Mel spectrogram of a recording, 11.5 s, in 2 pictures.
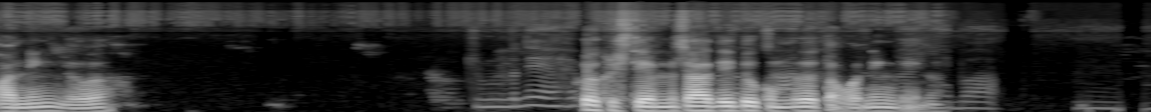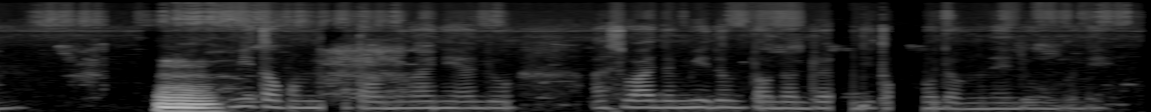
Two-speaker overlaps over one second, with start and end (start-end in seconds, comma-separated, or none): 2.8-4.7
